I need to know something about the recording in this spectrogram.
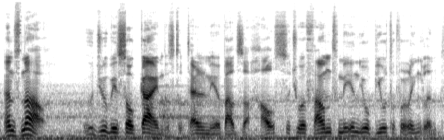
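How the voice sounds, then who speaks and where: A sinister vampire nobleman, speaks with ceremonious courtesy. His delivery is formal and deliberate, in radio drama style, over a faint bed of background noise. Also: lowish voice, lively intonation, creaky. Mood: polite, guarded.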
